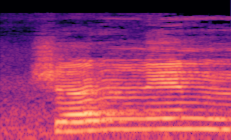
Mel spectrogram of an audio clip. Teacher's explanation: Yang ketiga hukum tajwidnya adalah nun bertasdid. Syarrin ditahan 2-3 harokat, disebut dengan gunnah.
